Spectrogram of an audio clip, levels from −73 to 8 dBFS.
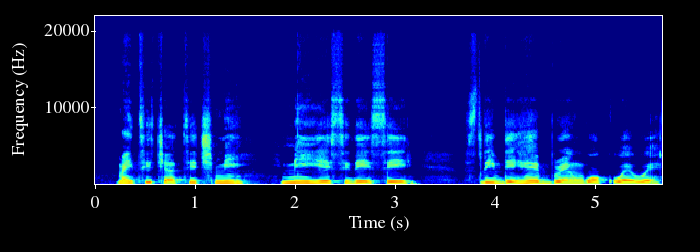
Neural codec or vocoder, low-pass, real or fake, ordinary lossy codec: vocoder, 44.1 kHz, 128 mel bands, Pupu-Vocoder; 19.8 kHz; fake; none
